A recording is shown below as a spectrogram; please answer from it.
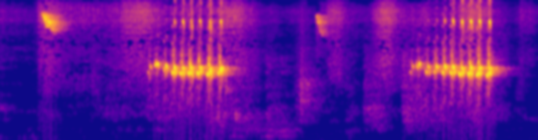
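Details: Bulbul lure call, sooty-headed species: a short high squeak, then two loud rapid chattering bursts of buzzy repeated notes about three seconds apart, with soft rustling in between.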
